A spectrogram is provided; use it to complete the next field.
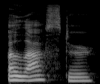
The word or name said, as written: alastor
